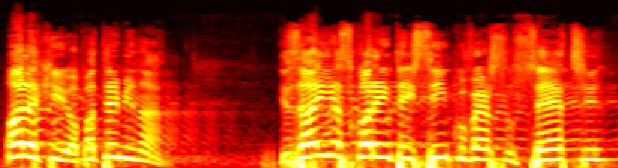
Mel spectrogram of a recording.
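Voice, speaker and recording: High-voiced emphatic preacher. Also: male voice, expressive, moderate pace. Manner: forceful, emphatic preaching with rhetorical questions. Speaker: pastor. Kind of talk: sermon.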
